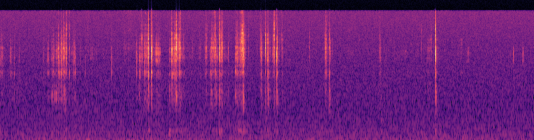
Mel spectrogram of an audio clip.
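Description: Irregular sharp taps and clicks of birds pecking at seed on a snow-covered concrete birdbath, in quick clusters through the first half and a single sharper tap later.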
